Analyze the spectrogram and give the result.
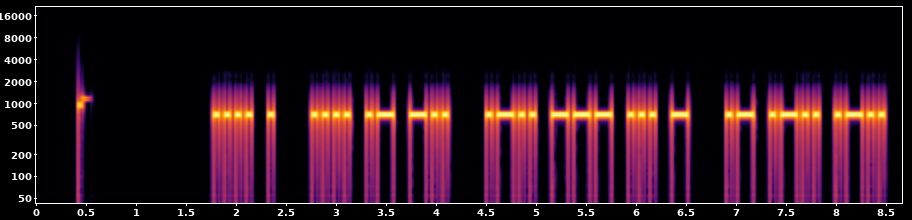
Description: Morse code, heard as a keyed tone, about 22 wpm, 700 Hz. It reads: HE HAD LOST ALL
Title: Sentences from Top 1400 Words 22wpm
